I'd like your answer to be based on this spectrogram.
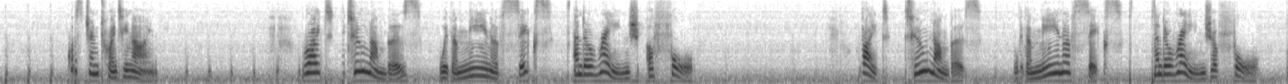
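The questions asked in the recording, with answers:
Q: Write two numbers with a mean of 6 and a range of 4.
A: 4 and 8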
